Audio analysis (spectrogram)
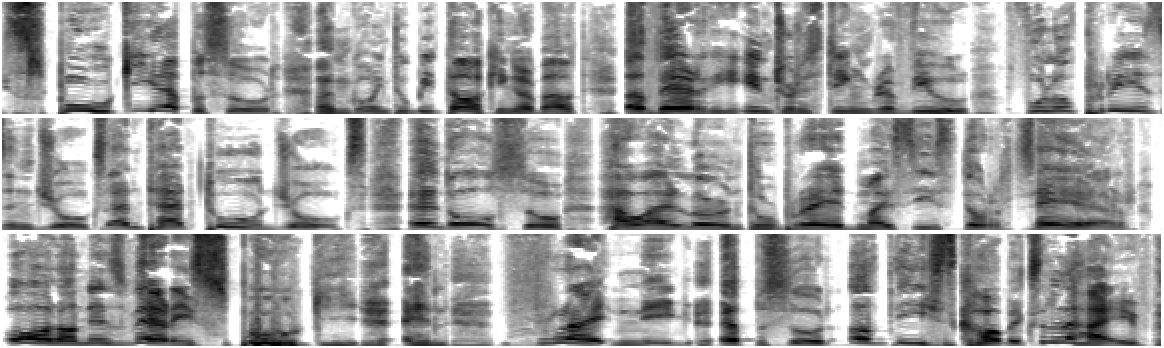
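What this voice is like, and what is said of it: Put-on accent. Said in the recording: “I won't be using this accent the whole time.”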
